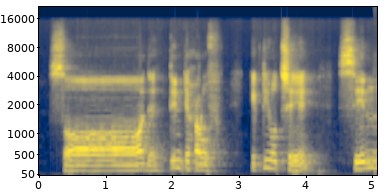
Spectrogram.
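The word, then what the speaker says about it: صاد: তারপরের সেটে হচ্ছে সিন, সদ। সিন এবং সদের মধ্যে পার্থক্য আছে। সিন এটা উচ্চারণের সময় জবর দিয়ে উচ্চারণ করলে সা হয়, সদ এটাকে জবর দিয়ে উচ্চারণ করলে স হয়।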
